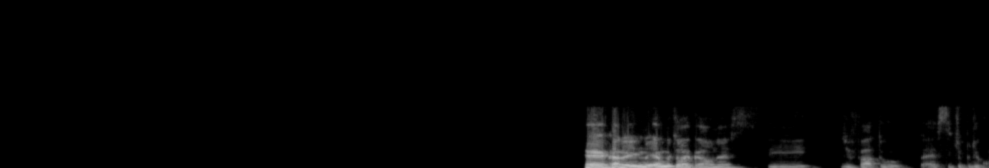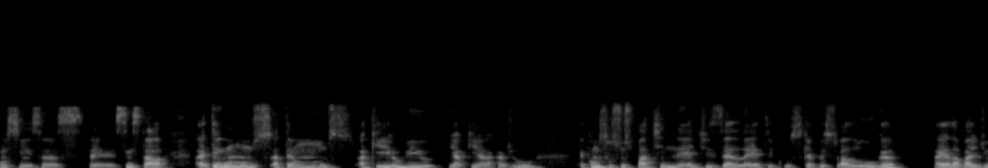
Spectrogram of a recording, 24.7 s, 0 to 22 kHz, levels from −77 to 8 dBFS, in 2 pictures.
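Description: Microphone overload from 7.34 to 8.36 s in this speech recording puts a harsh, crackling edge on the loudest syllables. The likely cause is an input level running about 4 dB past the converter's ceiling, so roughly 2 percent of samples have their tops flattened. Microphone volume stepped down at 7.7 s and again at 8.7 s, with the voice and background dropping abruptly by about 3 dB and then about 7 dB. This is likely the call software reacting to those clipped peaks by cutting the device's input gain in discrete steps.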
